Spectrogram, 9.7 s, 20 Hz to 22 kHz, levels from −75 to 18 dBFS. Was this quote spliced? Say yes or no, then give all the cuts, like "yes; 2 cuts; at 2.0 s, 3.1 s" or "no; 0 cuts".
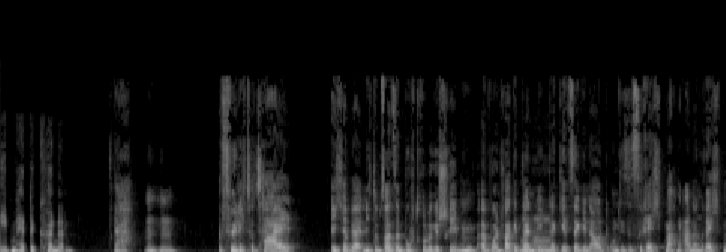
no; 0 cuts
